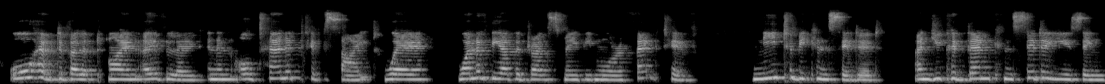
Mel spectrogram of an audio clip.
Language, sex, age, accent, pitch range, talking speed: English, female, 40-59, British, 220-270 Hz, 155 wpm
